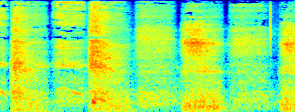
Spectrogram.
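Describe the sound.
A voice imitates heavy, exasperated breathing, as of a sister breathing on the phone: about six loud, rapid huffing breaths in a steady rhythm, with short gaps between them and no talking.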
